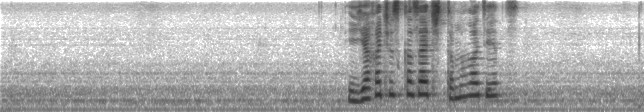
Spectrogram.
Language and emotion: Russian, positive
